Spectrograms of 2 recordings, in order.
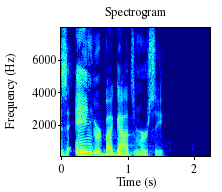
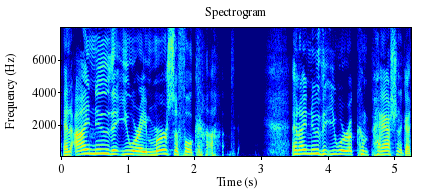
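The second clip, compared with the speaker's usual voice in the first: much higher, exasperated accusation; Jonah complaining to God; 7 semitones higher than usual. Retold or imitated. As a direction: throw it back at God in frustration. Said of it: "He's talking to God now".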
